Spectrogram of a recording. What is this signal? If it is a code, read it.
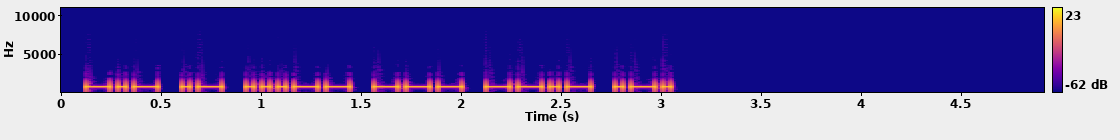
Morse code, heard as a keyed tone, about 28 wpm, 700 Hz. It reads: KA3OQR
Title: USA Call Signs Repeated 3x 30wpm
